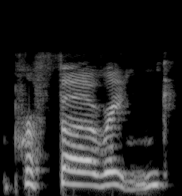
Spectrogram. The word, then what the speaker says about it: preferring: the word prefer prefer when we say preferring the syllable fur is stressed i'm going to read it again preferring i have stressed it it's emphasized so when we add the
